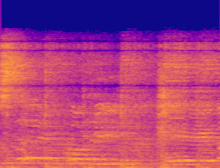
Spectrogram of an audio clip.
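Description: Live rock band playing, with a woman singing long held notes over bass guitar and drums.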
